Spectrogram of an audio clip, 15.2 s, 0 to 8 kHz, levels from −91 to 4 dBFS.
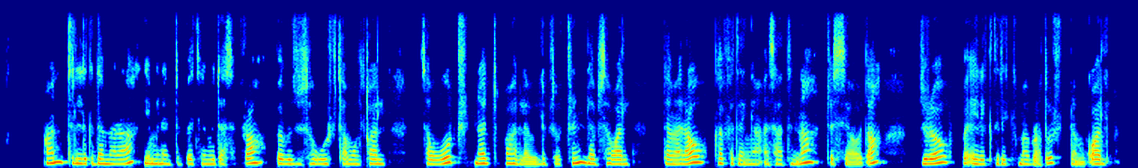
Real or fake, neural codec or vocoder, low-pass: real; none; 7.2 kHz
